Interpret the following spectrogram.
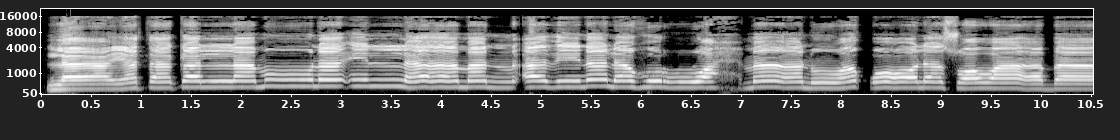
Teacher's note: यहाँ पर नून साकिन के बाद हमज़ा आ गया, इज़हार हलक़ी का कायदा होगा, यहाँ पर इज़हार करके पढ़ेंगे। हालत वक्फ में बा अलिफ के साथ एक ज़बर को पढ़ेंगे।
